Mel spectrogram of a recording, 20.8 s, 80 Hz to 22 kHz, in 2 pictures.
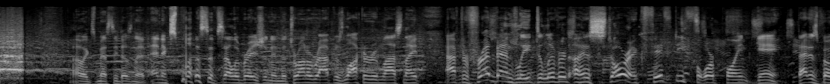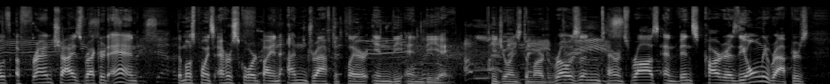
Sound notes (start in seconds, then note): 3.4 cheers and Applause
